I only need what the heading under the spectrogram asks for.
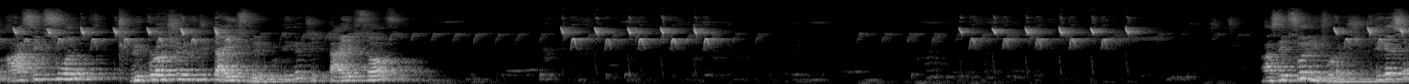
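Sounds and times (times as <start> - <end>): high bird chips: 0.0 - 2.5, 4.1 - 7.8, 8.5 - 12.6, 13.2 - 14.0
small bird chirping: 0.0 - 14.0.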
